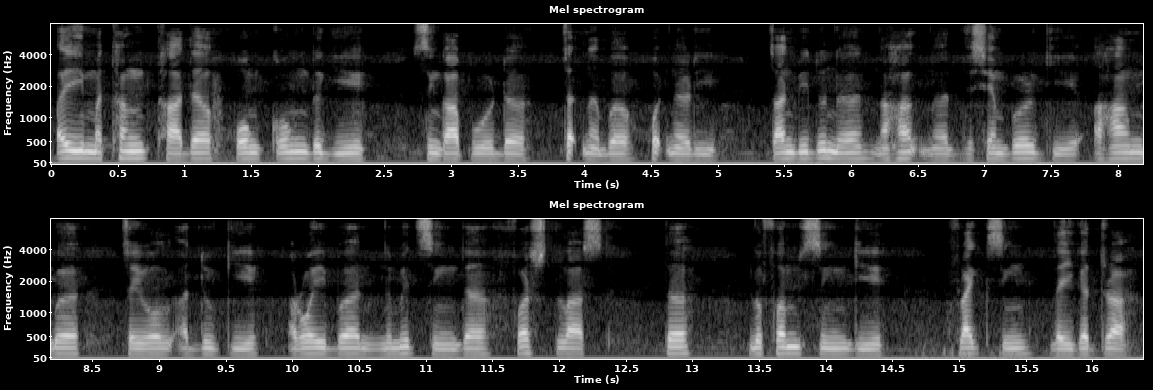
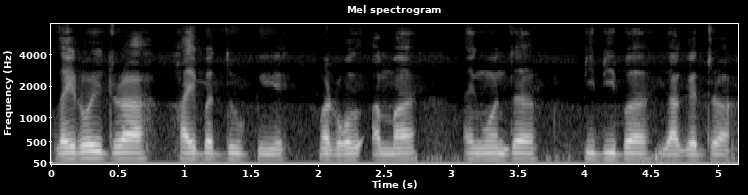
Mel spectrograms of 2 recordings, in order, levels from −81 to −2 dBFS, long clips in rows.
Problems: none marked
